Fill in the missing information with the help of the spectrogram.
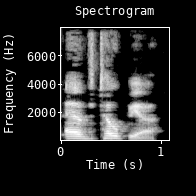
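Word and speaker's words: Eutopia: The reason for the pronunciation is that in Greek, the U is pronounced like a V. And we just, in English, we see the U, we pronounce it like a U, but in Greek, it's pronounced like a V. And so saying Evtopia instead of Utopia, it's easier to distinguish between the two.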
